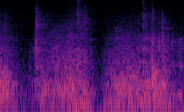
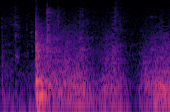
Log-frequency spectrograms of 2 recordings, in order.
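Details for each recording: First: New replacement drawer slides on a brand-new item: soft, even rolling hiss as drawer runs in and out, no scraping or catching, unlike the dragging original slides. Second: Hear that dragging in there? You don't hear that here. That's the difference in quality of slides.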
